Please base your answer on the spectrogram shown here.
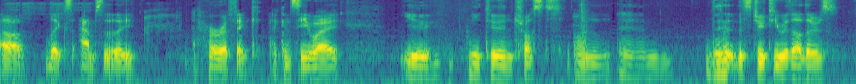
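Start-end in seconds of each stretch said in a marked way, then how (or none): none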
